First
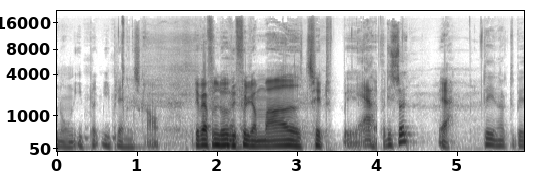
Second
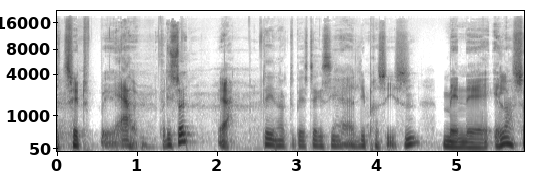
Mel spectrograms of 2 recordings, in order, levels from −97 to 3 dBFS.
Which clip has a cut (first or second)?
first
